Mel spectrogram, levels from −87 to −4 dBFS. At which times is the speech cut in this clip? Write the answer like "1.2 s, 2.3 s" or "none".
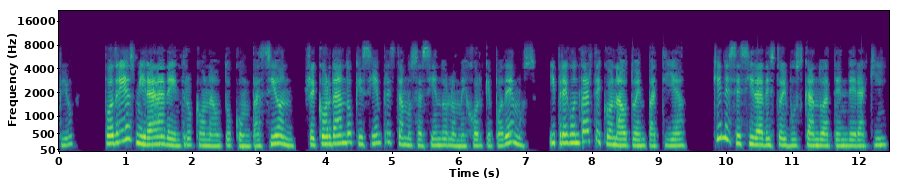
3.6 s, 7.2 s, 9.6 s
